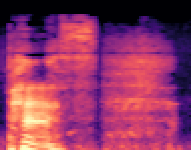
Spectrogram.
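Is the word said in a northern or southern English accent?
northern. It is said in a northern English accent. "in the north it's path"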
